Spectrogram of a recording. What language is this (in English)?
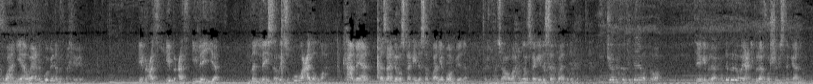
Arabic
